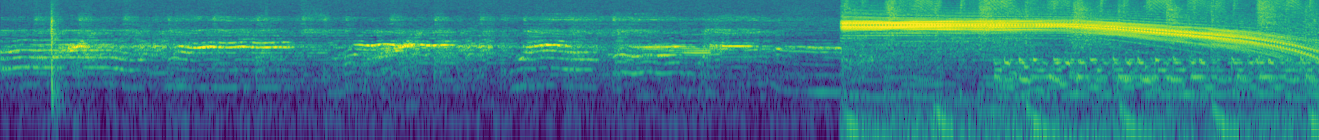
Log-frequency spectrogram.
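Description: Cartoon transformation music: an upbeat pop song with a processed female singing voice. About four seconds in it cuts abruptly to a battle sound effect: a steady rumble with a high tone that sweeps steeply downward near the end.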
